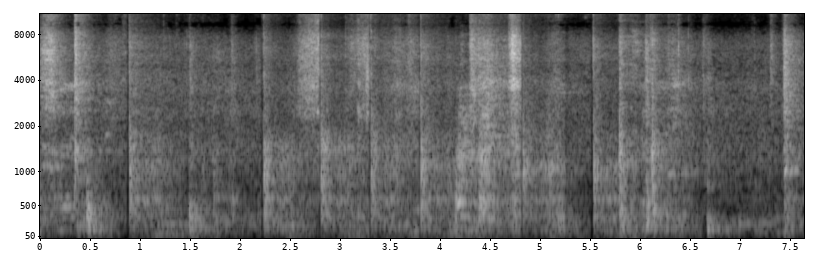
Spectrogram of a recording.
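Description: Large knife chopping rohu fish into pieces on a wooden cutting block: sharp, irregular chops, about two a second.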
